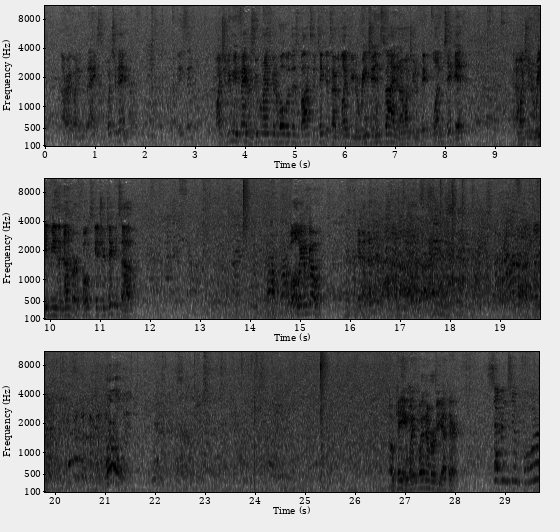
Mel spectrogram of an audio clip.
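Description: A man speaks to an audience through a loudspeaker.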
